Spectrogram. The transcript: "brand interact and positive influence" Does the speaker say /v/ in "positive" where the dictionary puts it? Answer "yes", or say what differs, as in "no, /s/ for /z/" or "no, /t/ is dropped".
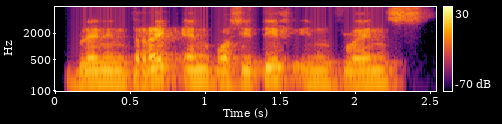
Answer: no, /f/ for /v/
